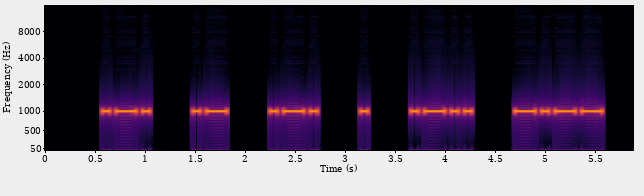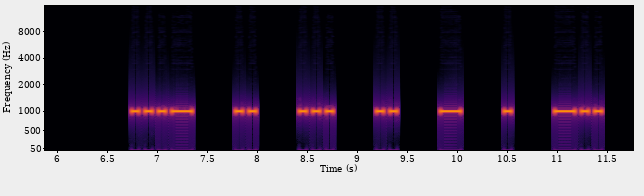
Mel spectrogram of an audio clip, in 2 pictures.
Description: Morse code, heard as a keyed tone, about 18 wpm, spaced as for 12 wpm, 1000 Hz. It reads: RARELY VISITED
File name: qotdfiles / 12wpm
